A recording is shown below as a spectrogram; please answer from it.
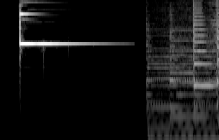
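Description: A single bright ding sound effect that rings and fades away over about a second, followed about a second and a half in by background music with a steady low bass.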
